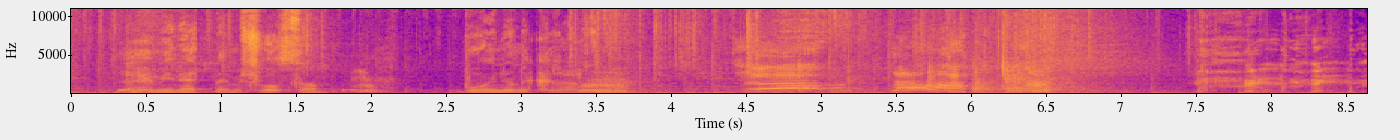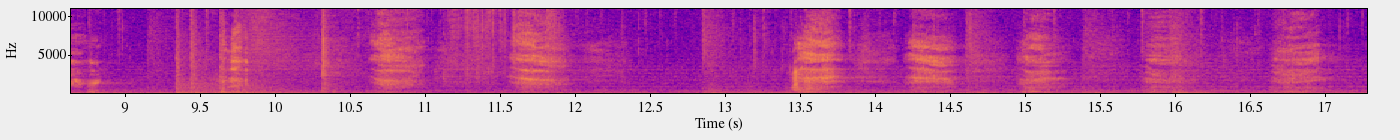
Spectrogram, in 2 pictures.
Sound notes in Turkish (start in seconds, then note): 4.3 Bağırma sesi; 7.4 Öksürme sesi; 10.2 Nefes sesi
